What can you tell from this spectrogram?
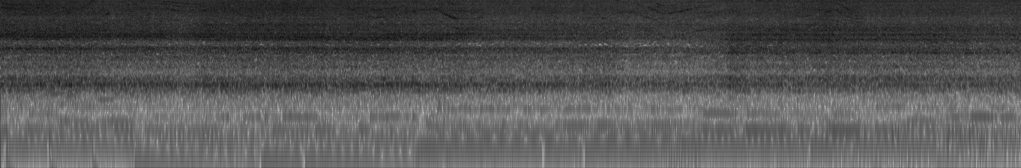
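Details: Dental drill with a steady high-pitched whine that shifts in pitch as it works, faint music behind, used on a young boy's tooth cavity during a filling under local numbing.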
